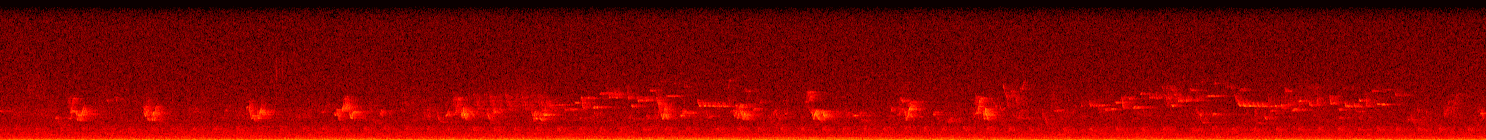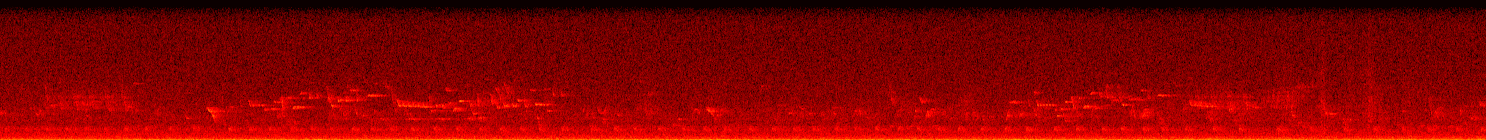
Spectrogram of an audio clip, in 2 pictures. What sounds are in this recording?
Blue-headed Vireo, Ovenbird, American Crow, Winter Wren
